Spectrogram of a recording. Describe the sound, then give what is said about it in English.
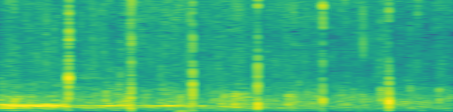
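Church audience applauding as a campus audience is welcomed. A dense, steady patter of many claps runs throughout, with a few sharper claps standing out. “East Campus, make some noise. Woot, and let's all welcome East Campus together as one church.”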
